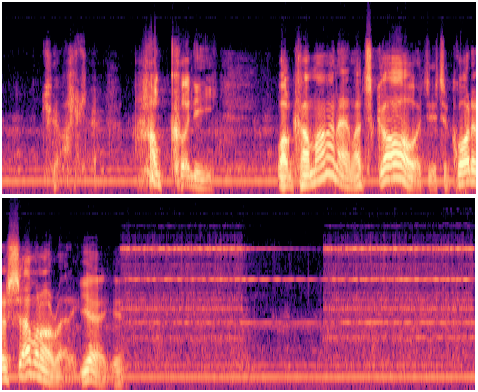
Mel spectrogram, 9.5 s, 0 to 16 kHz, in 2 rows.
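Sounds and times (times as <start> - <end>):
speech: 0.5 - 6.2
telephone ringing with a metallic trill: 5.9 - 9.4.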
